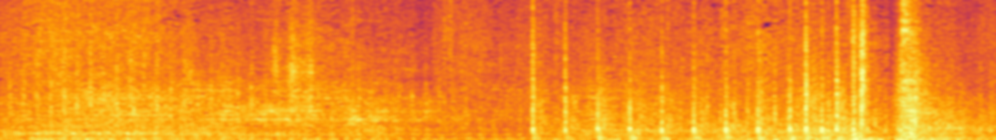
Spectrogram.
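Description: Gunfire in the video game Battlefield: Hardline, with a run of rapid shots crackling over a low rumbling game background that grows louder toward the end.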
